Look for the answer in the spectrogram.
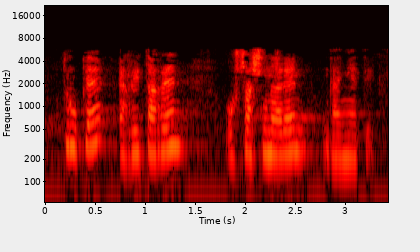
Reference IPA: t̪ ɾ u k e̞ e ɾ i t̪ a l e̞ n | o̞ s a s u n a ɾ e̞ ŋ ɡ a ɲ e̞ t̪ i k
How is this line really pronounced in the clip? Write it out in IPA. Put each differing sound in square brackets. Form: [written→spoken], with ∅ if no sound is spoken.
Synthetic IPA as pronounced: t̪ ɾ u k e̞ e [ɾ→r] i t̪ a [l→r] e̞ n | o̞ s a s u n a ɾ e̞ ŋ ɡ a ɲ e̞ t̪ i k

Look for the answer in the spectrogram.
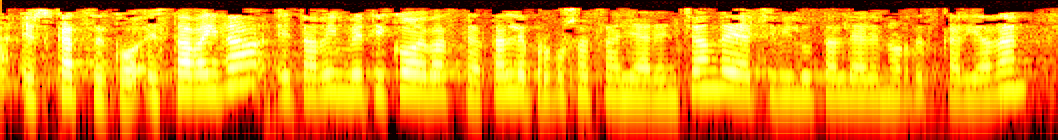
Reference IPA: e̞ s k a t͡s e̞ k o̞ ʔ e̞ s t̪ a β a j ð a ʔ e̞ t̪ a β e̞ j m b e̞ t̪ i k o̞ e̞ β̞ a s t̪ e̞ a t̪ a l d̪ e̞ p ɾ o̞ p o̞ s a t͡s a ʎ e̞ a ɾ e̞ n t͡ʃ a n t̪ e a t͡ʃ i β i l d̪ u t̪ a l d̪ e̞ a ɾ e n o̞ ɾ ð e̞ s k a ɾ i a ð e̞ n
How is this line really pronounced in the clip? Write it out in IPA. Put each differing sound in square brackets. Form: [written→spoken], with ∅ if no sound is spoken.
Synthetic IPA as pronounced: e̞ s k a t͡s e̞ k o̞ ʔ e̞ s t̪ a β a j ð a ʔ e̞ t̪ a β e̞ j m b e̞ t̪ i k o̞ e̞ β̞ a s t̪ e̞ a t̪ a l d̪ e̞ p ɾ o̞ p o̞ s a t͡s a ʎ e̞ a ɾ e̞ n t͡ʃ a n [t̪→d̪] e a t͡ʃ i β i l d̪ u t̪ a l d̪ e̞ a ɾ e n o̞ ɾ ð e̞ s k a ɾ i a ð e̞ n

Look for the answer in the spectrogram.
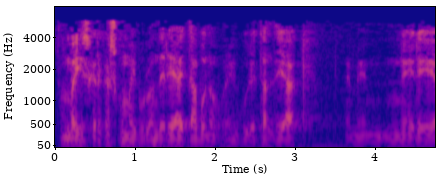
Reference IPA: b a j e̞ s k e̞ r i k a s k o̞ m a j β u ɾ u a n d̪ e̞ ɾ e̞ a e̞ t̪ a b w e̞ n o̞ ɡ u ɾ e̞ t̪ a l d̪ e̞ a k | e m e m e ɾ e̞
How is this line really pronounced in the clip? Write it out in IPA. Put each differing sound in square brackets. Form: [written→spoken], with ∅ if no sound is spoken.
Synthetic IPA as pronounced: b a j e̞ s k e̞ r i k a s k o̞ m a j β u ɾ u a n d̪ e̞ ɾ e̞ a e̞ t̪ a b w e̞ n o̞ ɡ u ɾ e̞ t̪ a l d̪ e̞ a k | e m e [m→n] e ɾ e̞

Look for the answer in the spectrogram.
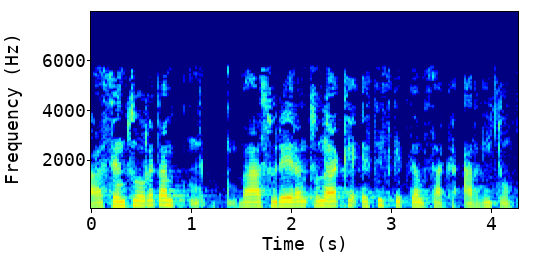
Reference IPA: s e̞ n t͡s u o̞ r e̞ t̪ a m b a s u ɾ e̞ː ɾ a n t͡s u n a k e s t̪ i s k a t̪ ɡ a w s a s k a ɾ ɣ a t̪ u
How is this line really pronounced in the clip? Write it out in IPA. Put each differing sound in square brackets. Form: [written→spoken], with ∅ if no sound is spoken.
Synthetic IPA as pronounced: s e̞ n t͡s u o̞ r e̞ t̪ a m b a s u ɾ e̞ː ɾ a n t͡s u n a k e s t̪ i s k [a→i] t̪ ɡ a w s a [s→∅] k a ɾ ɣ [a→i] t̪ u

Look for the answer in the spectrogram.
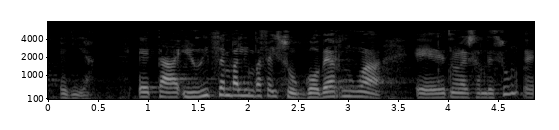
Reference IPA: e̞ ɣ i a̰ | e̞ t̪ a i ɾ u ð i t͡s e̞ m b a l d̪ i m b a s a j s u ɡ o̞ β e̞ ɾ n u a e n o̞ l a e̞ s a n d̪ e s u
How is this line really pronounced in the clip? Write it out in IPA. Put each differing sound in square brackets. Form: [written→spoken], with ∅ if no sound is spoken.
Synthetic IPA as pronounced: e̞ ɣ i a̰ | e̞ t̪ a i ɾ u ð i t͡s e̞ m b a l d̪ i m b a s a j s u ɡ o̞ β e̞ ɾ n u a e n o̞ l a e̞ s a n d̪ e s u

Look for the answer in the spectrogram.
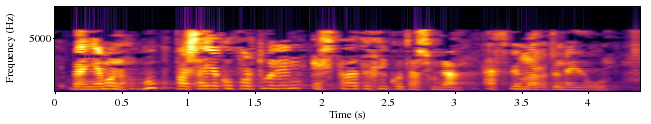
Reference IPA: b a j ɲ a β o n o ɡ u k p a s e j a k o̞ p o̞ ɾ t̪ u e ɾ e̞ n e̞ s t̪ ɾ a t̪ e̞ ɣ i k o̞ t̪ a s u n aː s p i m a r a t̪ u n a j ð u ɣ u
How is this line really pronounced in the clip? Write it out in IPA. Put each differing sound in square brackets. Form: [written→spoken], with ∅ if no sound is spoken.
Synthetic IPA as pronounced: b a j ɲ a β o n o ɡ u k p a s [e→a] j a k o̞ p o̞ ɾ t̪ u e ɾ e̞ n e̞ s t̪ ɾ a t̪ e̞ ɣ i k o̞ t̪ a s u n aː s p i m a r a t̪ u n a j ð u ɣ u

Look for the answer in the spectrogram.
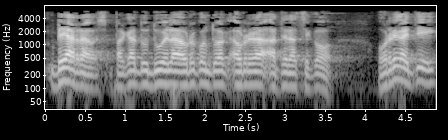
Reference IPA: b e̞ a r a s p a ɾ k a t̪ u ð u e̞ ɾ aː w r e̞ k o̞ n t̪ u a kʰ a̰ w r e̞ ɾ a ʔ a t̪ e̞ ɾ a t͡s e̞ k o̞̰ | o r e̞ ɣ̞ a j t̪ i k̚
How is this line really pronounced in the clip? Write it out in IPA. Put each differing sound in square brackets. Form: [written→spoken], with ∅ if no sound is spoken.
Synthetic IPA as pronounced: b e̞ a r a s p a ɾ k a t̪ u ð u e̞ [ɾ→l] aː w r e̞ k o̞ n t̪ u a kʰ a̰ w r e̞ ɾ a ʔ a t̪ e̞ ɾ a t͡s e̞ k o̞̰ | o r e̞ ɣ̞ a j t̪ i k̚

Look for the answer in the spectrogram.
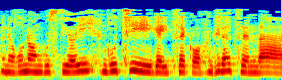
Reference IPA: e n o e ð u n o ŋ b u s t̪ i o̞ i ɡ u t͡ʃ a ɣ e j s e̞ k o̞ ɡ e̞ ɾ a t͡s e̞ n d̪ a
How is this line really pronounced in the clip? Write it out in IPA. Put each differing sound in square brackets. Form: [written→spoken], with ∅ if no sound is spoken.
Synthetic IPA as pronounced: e n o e [ð→ɣ] u n o ŋ [b→ɡ] u s t̪ i o̞ i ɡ u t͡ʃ [a→i] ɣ e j [s→t͡s] e̞ k o̞ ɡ e̞ ɾ a t͡s e̞ n d̪ a

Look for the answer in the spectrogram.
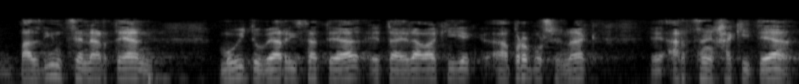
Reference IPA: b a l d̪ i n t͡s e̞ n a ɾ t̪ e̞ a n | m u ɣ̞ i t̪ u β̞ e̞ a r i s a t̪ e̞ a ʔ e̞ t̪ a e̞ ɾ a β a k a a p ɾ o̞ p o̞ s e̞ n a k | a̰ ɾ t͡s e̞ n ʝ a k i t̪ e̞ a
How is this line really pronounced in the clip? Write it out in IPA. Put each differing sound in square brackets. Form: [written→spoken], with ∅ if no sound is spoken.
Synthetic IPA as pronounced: b a l d̪ i n t͡s e̞ n a ɾ t̪ e̞ a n | m u ɣ̞ i t̪ u β̞ e̞ a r i s a t̪ e̞ a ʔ e̞ t̪ a e̞ ɾ a β a k [a→i] a p ɾ o̞ p o̞ s e̞ n a k | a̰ ɾ t͡s e̞ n ʝ a k i t̪ e̞ a

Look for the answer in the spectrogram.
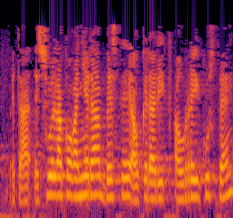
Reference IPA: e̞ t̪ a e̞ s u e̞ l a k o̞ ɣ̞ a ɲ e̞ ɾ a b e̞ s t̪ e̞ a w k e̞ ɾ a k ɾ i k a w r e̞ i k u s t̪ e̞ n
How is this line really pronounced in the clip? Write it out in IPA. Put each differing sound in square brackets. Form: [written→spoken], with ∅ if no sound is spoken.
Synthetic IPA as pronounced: e̞ t̪ a e̞ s u e̞ l a k o̞ ɣ̞ a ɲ e̞ ɾ a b e̞ s t̪ e̞ a w k e̞ ɾ a [k→∅] ɾ i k a w r e̞ i k u s t̪ e̞ n

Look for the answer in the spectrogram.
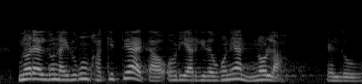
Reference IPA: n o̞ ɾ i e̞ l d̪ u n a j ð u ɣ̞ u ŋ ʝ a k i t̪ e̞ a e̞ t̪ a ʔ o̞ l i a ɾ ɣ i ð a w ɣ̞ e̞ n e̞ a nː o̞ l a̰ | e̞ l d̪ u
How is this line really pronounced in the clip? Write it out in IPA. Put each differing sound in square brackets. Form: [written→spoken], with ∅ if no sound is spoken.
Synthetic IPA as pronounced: n o̞ ɾ [i→a] e̞ l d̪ u n a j ð u ɣ̞ u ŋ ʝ a k i t̪ e̞ a e̞ t̪ a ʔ o̞ [l→ɾ] i a ɾ ɣ i ð a w ɣ̞ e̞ n e̞ a nː o̞ l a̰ | e̞ l d̪ u

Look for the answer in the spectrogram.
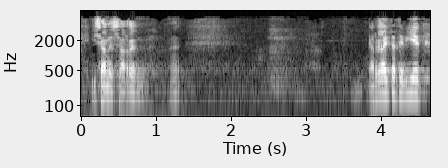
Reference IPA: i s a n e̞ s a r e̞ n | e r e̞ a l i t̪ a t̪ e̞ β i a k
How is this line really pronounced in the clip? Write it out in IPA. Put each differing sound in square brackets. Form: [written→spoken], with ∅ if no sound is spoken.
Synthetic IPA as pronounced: i s a n e̞ s a r e̞ n | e r e̞ a l i t̪ a t̪ e̞ β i [a→e] k

